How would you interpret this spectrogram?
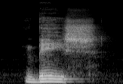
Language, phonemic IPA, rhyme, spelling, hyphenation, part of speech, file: Dutch, /beːs/, -eːs, bees, bees, noun, Nl-bees.ogg
- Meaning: 1. kiss 2. candy 3. berry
